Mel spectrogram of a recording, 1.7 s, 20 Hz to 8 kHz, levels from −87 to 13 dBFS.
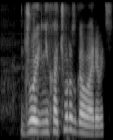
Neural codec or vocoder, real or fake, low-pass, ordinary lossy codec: none; real; 7.2 kHz; MP3, 64 kbps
